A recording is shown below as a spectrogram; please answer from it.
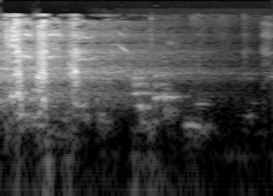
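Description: A person's short laugh that trails off within about a second, followed by silence.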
